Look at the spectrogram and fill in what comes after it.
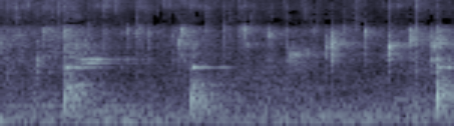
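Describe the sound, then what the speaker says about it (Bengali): Whole spices crackle and sizzle in hot oil for tempering: a bay leaf, a chilli and whole cardamom. A continuous close frying hiss with sharp pops and stirring scrapes runs under no talk. "ফোড়নটা একটু ভেজে নিতে হবে।"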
